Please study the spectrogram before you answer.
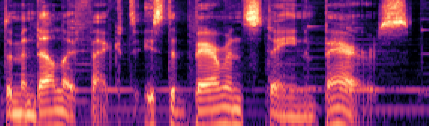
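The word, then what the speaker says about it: Berenstain: and instead called him Bernstein. Thirdly, the son of the creators has said that barely anyone pronounced it correctly when he was growing up and he was most frequently called Baronstein or Bernstein.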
